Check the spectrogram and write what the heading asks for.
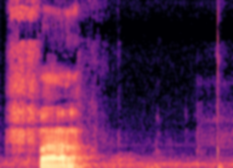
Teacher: The upper teeth touching the bottom lip.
